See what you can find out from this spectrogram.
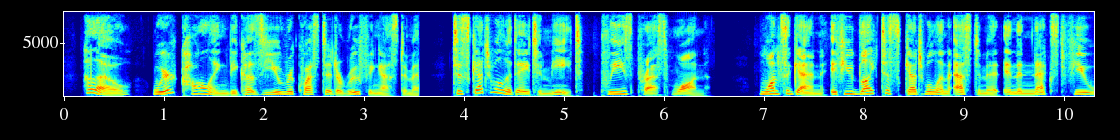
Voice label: Roofing IVR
